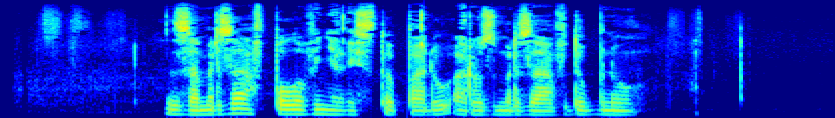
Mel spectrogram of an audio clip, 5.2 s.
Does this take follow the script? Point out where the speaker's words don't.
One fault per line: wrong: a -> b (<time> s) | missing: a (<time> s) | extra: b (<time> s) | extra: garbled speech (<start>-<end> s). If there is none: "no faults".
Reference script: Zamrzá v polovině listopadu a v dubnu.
extra: rozmrzá (2.9 s)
